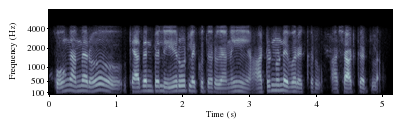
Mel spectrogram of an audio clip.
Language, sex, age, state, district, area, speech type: Telugu, male, 18-30, Telangana, Mancherial, rural, conversation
